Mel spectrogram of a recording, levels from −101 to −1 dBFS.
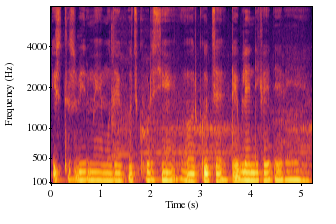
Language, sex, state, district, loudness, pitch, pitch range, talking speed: Hindi, male, Rajasthan, Bikaner, -16 LUFS, 130 Hz, 125-135 Hz, 150 wpm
